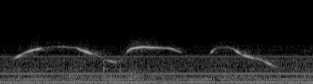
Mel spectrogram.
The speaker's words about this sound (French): Mais nous entendîmes bientôt le serpent qui vint en sifflant jusqu'au pied de l'arbre où nous étions.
